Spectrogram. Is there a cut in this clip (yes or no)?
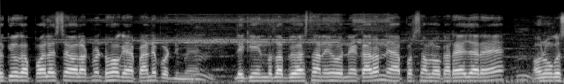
no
